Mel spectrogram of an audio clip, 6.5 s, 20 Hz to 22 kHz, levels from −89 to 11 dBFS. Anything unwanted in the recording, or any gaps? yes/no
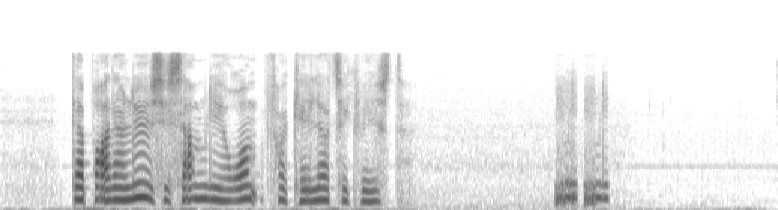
yes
